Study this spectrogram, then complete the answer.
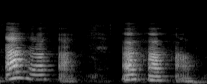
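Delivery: throaty Russian "ha" as a laugh; Messi. Acted. Teacher voices a footballer's laugh to show a letter, hard "ha". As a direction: say "Ha, ha, ha" with a hard, raspy h. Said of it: "That's what Messi is saying".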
